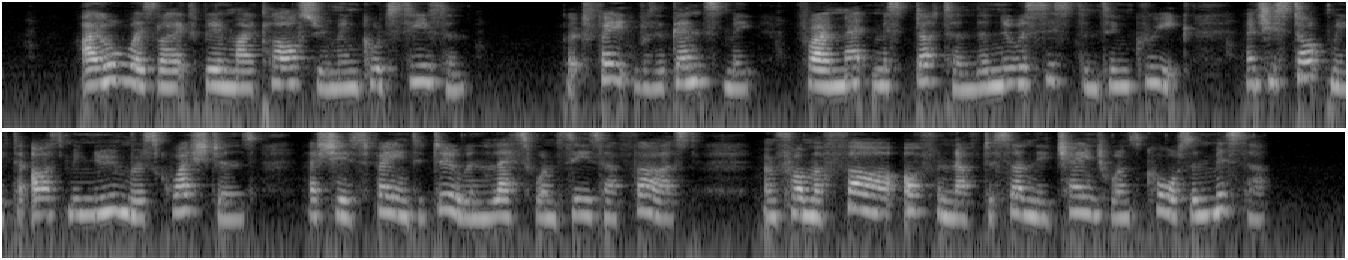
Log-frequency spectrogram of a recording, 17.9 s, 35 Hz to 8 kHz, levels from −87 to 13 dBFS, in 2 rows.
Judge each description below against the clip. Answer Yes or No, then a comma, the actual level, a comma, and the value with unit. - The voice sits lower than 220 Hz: No, high, 225 Hz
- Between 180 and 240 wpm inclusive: Yes, average, 200 wpm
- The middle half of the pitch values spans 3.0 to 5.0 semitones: Yes, average, 3.3 semitones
